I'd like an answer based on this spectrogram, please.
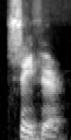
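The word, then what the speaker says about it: סֵפֶר: The tsere and the segol are both short vowels. So the first of the two short vowels is accented. Sefer.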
